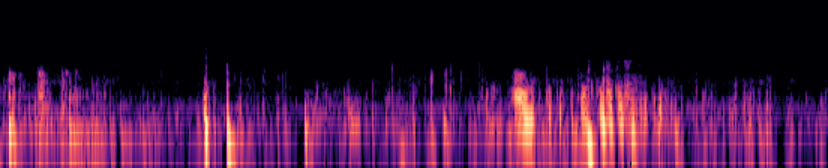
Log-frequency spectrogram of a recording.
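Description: Low gurgling, rumbling and squeaking bursts from the belly: ordinary bowel sounds, stomach growling.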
